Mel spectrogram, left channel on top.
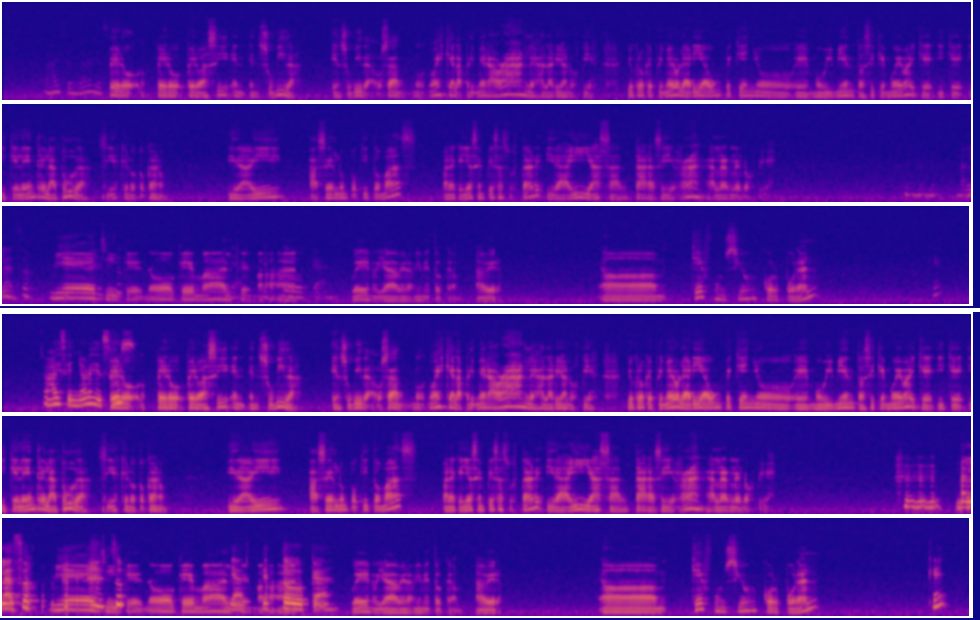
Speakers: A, on the right (about 55°); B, on the right (about 20°).
A: Ay, Señor Jesús.
B: pero, pero, pero así en, en su vida, en su vida. O sea, no, no es que a la primera ¡ran! le jalaría los pies. Yo creo que primero le haría un pequeño eh, movimiento así que mueva y que, y que, y que le entre la duda si es que lo tocaron. Y de ahí hacerle un poquito más para que ya se empiece a asustar y de ahí ya saltar así, ¡ran! jalarle los pies.
A: <laughs> Malazo.
B: <laughs> Miechi,
A: Sup.
B: que no, qué mal,
A: Ya
B: qué mal.
A: te toca.
B: Bueno, ya, a ver, a mí me toca. A ver, am, ¿qué función corporal,
A: ¿Qué?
